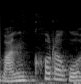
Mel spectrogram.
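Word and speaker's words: 万科: 계속 이런 악재들이 터져 나오고 있고 차이나 반케라는 회사가 있는데 중국 발음으로는 완커라고 하는데 헝다만큼의 위기는 아닌데 작년 순이익이 46% 줄었어요.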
